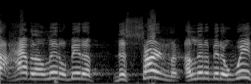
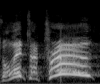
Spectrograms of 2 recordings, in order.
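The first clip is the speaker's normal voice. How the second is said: mock shout, much higher; mocking cold preacher; 9 semitones higher, 3 dB louder than usual. Mocking preachers who preach truth coldly, loud high shout. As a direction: jab it like a harsh preacher. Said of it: "our preachers nowadays says".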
